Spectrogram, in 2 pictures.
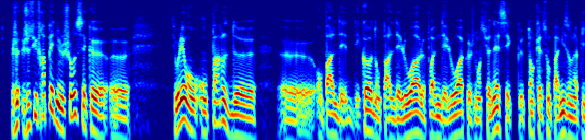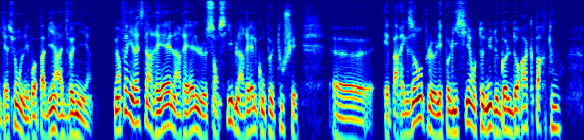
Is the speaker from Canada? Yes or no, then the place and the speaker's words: no; France; ce qui nous caractérise fondamentalement en tant que Français, en tant qu'Européens et en tant qu'Occidentaux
